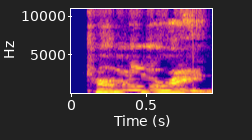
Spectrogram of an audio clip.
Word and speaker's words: Terminal Moraine: How do you pronounce it, Luke? Terminal Moraine? Terminal Moraine, that's correct.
